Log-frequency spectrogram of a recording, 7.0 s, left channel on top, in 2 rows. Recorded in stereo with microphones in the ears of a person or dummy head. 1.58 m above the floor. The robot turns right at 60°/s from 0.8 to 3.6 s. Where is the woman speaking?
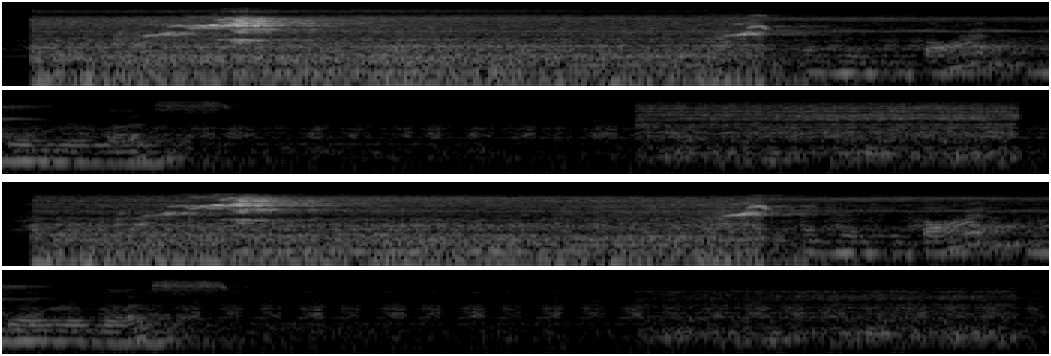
150° right, 9 m; by 4.3 s 95° right, 9 m.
